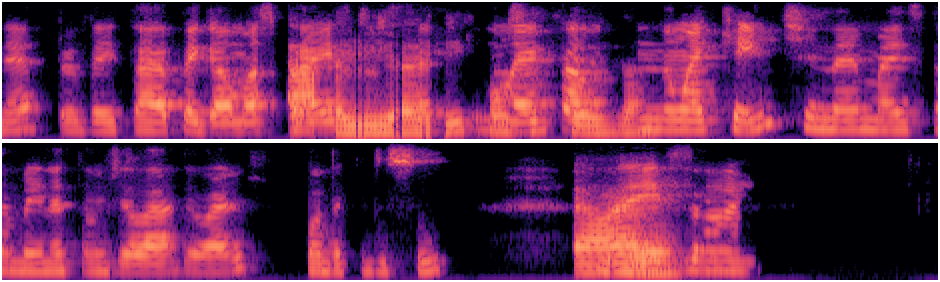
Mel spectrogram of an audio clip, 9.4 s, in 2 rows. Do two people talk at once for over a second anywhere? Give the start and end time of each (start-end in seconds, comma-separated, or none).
1.7-3.2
